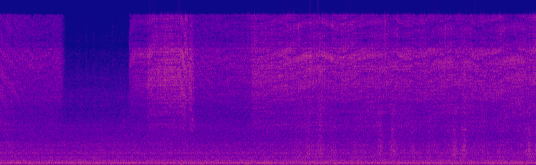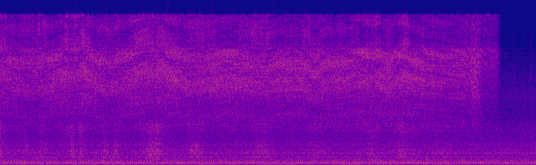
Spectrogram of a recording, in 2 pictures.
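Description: An airbrush sprays a coat of thick Stynylrez primer onto a model, a steady, close, continuous hiss running unbroken for around twenty seconds with slight variations in intensity and no talking.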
